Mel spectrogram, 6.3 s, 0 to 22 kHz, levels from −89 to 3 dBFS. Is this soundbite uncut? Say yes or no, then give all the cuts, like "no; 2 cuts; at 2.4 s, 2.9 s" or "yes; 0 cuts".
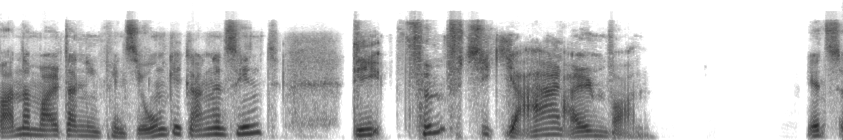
no; 2 cuts; at 2.9 s, 4.2 s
